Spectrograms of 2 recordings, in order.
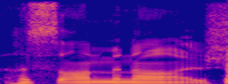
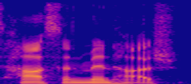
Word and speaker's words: Hasan Minhaj: I thought it's Hasan Minhaj. – That's what it used to be, but he's reclaimed the proper pronunciation. It's Hasan Minhaj.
